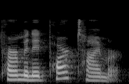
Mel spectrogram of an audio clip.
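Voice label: "permanent part-timer", English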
